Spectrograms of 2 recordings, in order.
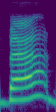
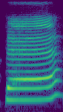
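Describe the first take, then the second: First: The vowel is short and not stretched. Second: The vowel is stretched out long. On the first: The speaker calls it right. "always will be Ba" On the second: The speaker calls it wrong. "don't read it Ba"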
